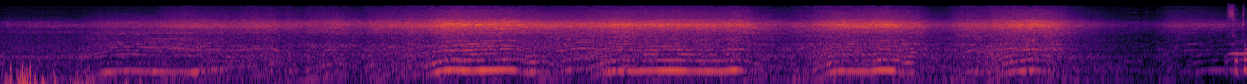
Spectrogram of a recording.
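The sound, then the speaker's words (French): A chainsaw cuts down trees right at ground level, without pruning, in the rain, its engine droning steadily and surging into loud, rising-and-falling revs every couple of seconds, over a constant hiss, with no talking. “Ils ont coupé directement au ras du sol.”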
